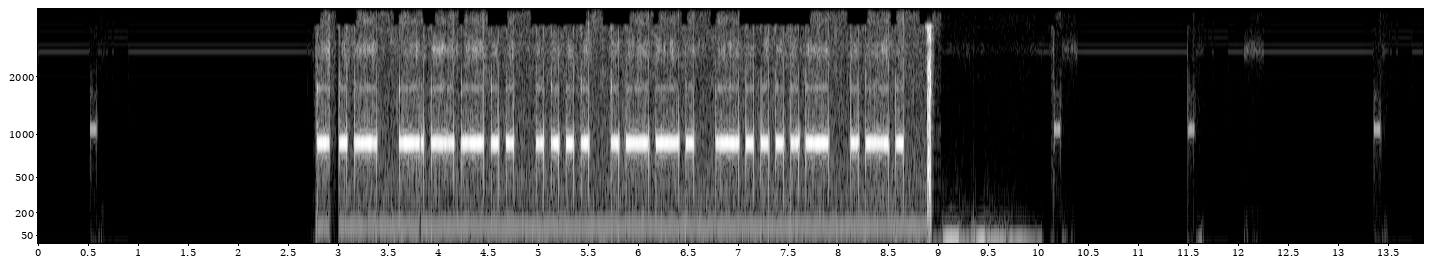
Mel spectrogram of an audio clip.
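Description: Electronic beeping tones over a phone line during an amateur radio check-in: a dense six-second run of rapid, clipped beeps over a steady low hum, with a few isolated single blips before and after.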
